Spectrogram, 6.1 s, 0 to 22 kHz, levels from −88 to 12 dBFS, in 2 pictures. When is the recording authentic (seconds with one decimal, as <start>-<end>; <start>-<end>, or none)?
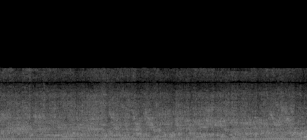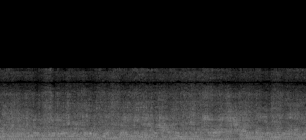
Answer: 1.0-1.6; 2.5-3.1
